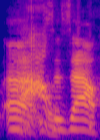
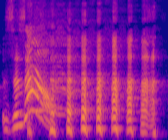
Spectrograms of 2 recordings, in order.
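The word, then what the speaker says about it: Zazzau: I did find someone on Twitter that told me, I think phonetically an American would say it like this. So that is what I'm going off. Zazao.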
